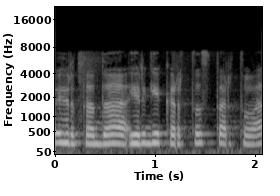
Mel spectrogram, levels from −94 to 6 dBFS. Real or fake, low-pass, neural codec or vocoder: real; 7.2 kHz; none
